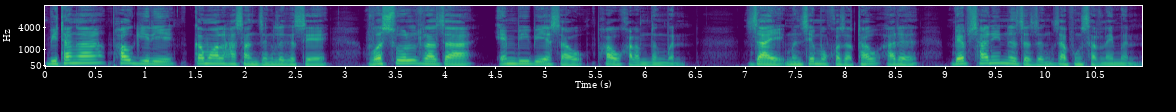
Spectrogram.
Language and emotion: Bodo, neutral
